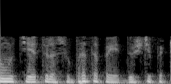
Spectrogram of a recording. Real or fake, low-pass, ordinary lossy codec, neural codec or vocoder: real; 3.6 kHz; none; none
